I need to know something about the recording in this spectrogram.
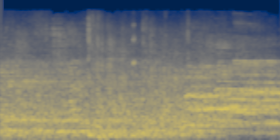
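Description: A futsal ball being kicked and bouncing on a hard indoor court, with players' footsteps, echoing in a large sports hall. About one and a half seconds in, raised shouting voices start up and carry on.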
